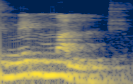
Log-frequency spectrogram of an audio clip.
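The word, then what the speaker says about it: مما: Then the word is mimman. Min and so mimma. Min and ma. Of what? Okay, these two together are written as mimma. Noon is pronounced as mim.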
